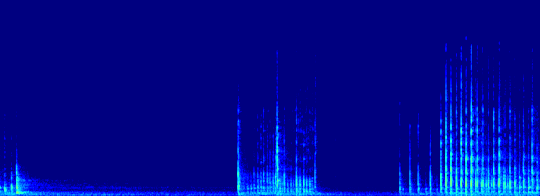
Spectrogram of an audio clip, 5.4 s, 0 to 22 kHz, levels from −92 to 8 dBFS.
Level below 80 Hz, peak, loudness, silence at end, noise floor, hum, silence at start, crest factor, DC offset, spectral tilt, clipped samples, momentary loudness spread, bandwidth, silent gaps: -82 dBFS; -18 dBFS; -47 LUFS; 0 s; -77 dBFS; none; 0 s; 34 dB; under 0.1%; -1.5 dB/octave; under 0.1%; 22 LU; 16 kHz; none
